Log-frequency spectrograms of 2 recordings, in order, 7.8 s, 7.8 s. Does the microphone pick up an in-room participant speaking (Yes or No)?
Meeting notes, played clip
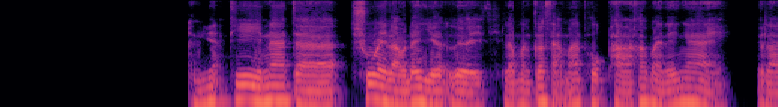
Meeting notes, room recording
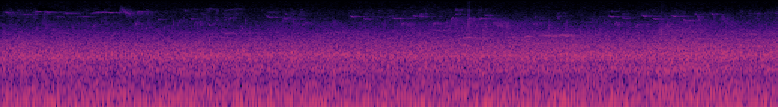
No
